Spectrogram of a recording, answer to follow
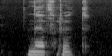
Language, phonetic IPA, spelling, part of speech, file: Polish, [ˈnɛfrɨt], nefryt, noun, LL-Q809 (pol)-nefryt.wav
